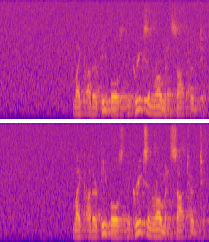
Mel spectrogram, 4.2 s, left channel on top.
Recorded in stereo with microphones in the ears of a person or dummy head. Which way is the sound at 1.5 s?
40° right (ahead or behind).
